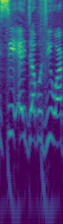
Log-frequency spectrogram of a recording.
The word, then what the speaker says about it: Caddy: It's your boy C-A-D-D-Y, pronounced Caddy, yet on another mission running the streets of Johannesburg.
